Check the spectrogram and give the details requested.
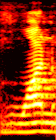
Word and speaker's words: won: এইটা WON, উইনের past form, উইন ওয়ান। আমরা ছোটোবেলায় কি শিখেছি, ওন বলতাম আমরা এটাকে, কিন্তু এর প্রোনাউন্সিয়েশন ওন নয়, ওয়ান মনে রাখবে।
